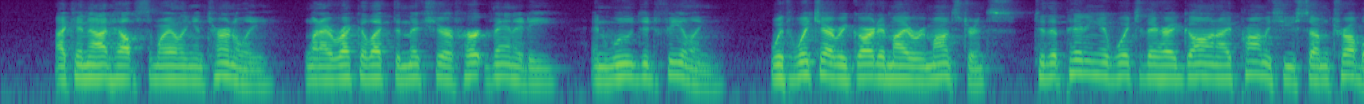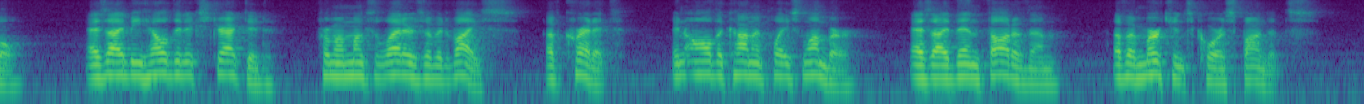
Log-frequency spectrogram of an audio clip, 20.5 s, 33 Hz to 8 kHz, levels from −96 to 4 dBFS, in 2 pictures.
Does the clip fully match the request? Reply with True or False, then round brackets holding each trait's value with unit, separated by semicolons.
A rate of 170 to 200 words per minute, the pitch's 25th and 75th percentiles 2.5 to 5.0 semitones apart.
True (180 wpm; 3.0 semitones)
